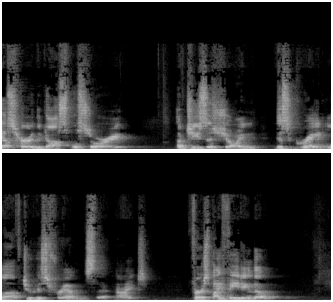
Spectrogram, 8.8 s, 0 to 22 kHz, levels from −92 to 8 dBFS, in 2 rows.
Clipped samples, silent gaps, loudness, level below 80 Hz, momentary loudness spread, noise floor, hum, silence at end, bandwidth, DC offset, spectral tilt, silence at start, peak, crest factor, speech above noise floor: under 0.1%; none; -20 LUFS; -70 dBFS; 10 LU; -67 dBFS; none; 0.7 s; 16 kHz; under 0.1%; -3 dB/octave; 0 s; -4 dBFS; 16 dB; 47 dB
